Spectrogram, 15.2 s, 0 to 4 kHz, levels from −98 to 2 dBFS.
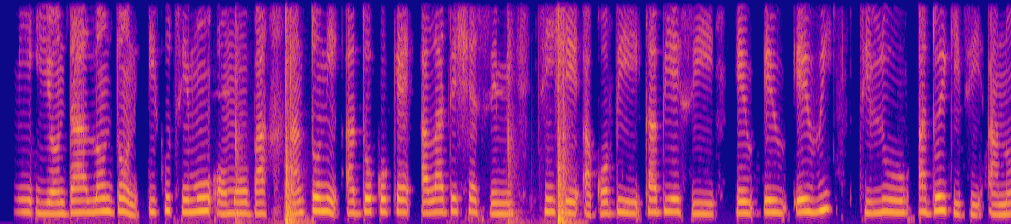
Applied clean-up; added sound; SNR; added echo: none; Slam; 5 dB; none.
